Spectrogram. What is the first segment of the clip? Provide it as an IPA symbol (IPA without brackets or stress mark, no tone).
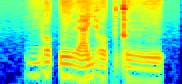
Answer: b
